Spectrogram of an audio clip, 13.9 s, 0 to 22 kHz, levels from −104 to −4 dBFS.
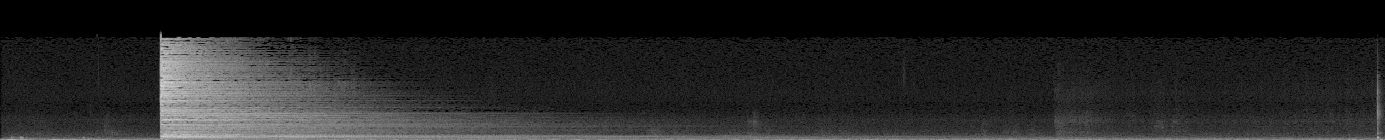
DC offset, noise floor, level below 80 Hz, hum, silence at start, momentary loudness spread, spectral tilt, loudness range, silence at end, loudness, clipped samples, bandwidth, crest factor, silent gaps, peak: under 0.1%; -53 dBFS; -54 dBFS; none; 0 s; 32 LU; 0 dB/octave; 26 LU; 0 s; -22 LUFS; under 0.1%; 16.5 kHz; 28 dB; none; -4 dBFS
